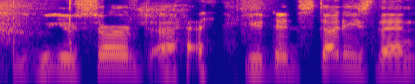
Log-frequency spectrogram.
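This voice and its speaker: A man's unremarkable speaking voice with a Canadian accent, a fairly slow pace and ordinary pitch variation. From Canada. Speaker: interview host, legal advocacy. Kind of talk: interview.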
